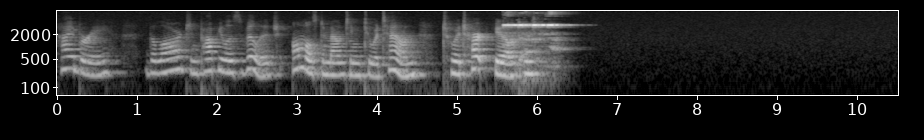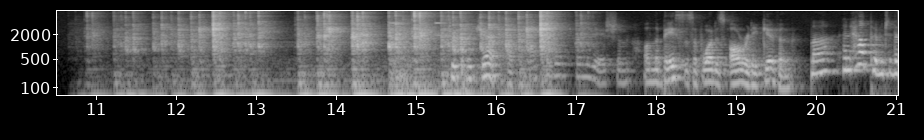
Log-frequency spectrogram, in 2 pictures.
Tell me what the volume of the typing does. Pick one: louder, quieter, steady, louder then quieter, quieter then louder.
louder.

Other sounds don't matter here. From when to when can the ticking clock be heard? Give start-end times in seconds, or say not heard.
not heard.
